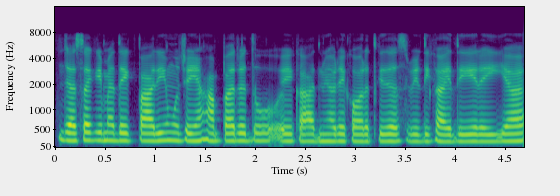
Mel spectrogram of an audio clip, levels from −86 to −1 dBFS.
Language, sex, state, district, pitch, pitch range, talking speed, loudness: Hindi, female, Chhattisgarh, Jashpur, 190 Hz, 180-195 Hz, 295 wpm, -16 LUFS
